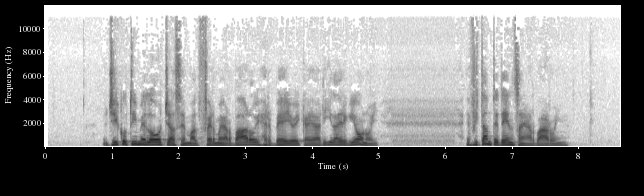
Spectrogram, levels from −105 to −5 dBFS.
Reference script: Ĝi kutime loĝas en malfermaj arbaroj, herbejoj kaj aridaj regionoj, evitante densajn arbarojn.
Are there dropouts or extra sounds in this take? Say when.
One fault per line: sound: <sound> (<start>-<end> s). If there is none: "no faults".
no faults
